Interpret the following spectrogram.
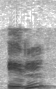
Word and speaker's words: ils: or e l s s is silent so it's pronounced as ill or L we use ILS when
